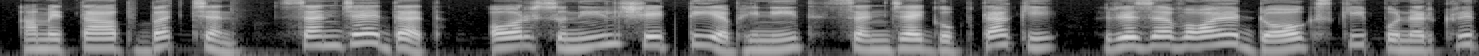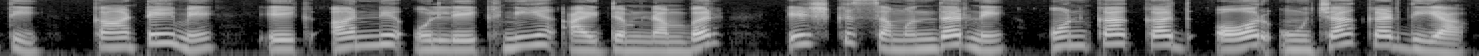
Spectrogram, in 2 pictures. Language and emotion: Hindi, neutral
